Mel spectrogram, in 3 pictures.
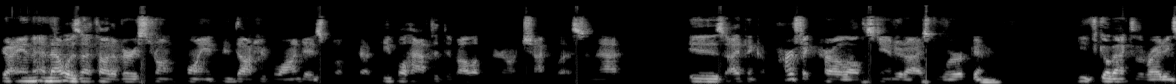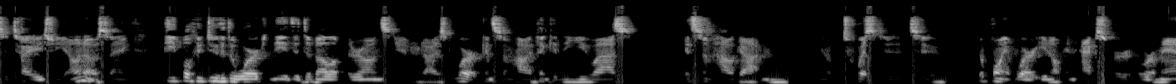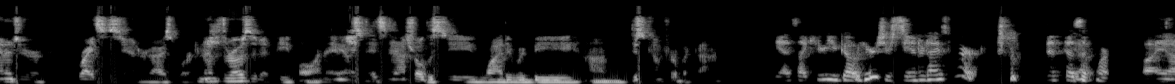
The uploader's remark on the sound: Remastered Oct 2022 - the audio quality isn't great.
